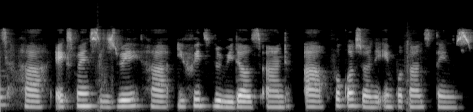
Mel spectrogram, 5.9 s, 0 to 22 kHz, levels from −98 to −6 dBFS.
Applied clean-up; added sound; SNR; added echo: neural mask model DeepFilterNet 3.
